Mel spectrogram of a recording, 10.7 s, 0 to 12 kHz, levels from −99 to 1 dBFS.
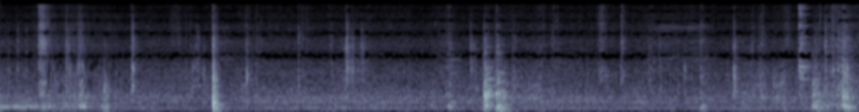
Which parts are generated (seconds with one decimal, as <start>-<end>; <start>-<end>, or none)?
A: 0.5-1.5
